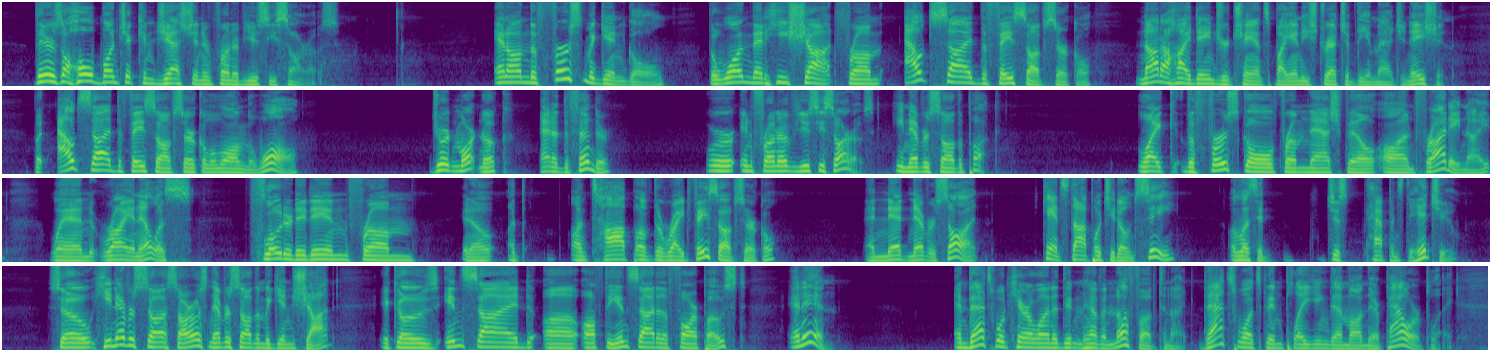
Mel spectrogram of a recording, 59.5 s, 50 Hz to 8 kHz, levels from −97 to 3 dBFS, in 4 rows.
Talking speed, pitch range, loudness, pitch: 145 wpm, 125-170 Hz, -18 LUFS, 145 Hz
